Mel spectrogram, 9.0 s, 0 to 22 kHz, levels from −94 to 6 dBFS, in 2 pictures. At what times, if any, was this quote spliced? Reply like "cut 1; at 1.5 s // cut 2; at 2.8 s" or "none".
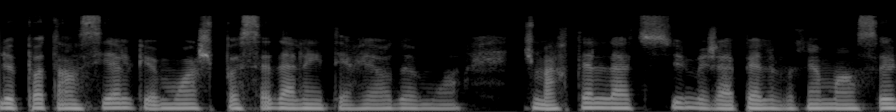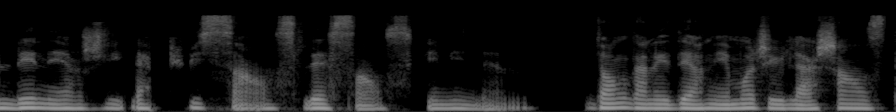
none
